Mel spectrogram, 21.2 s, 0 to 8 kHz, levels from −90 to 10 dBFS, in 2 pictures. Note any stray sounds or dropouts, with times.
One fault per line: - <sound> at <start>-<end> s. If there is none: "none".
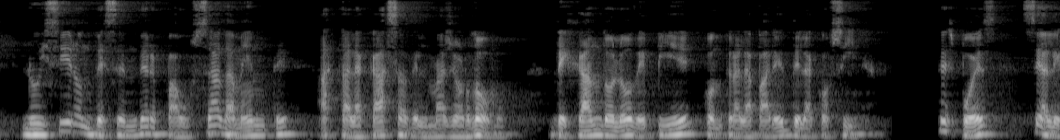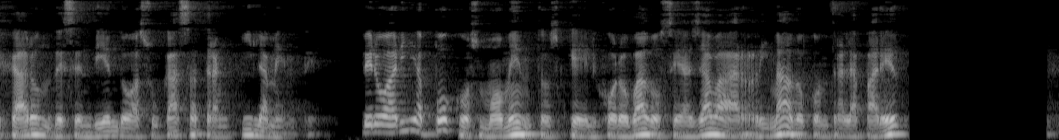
none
